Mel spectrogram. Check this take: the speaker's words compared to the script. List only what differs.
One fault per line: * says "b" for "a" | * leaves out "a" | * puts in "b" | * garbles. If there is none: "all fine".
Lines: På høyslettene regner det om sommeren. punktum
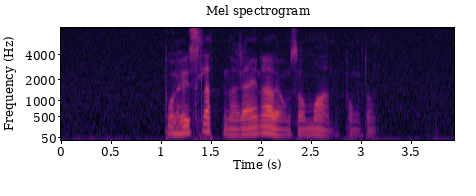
all fine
